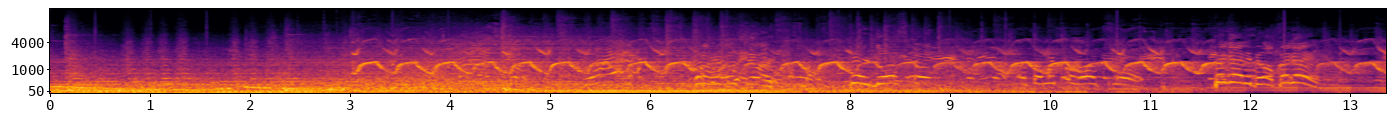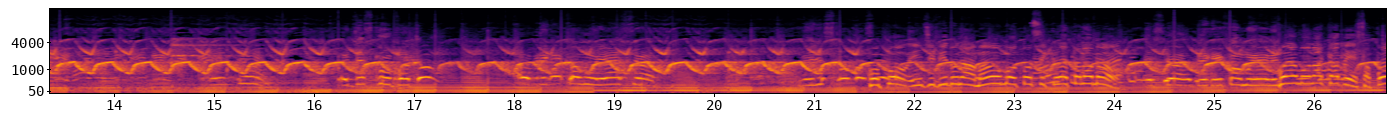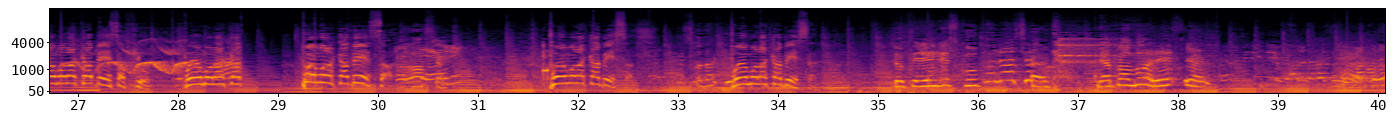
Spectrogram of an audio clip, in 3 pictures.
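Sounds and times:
vehicle engine rumble: 0:00.0 - 0:11.6
police siren on fast yelp: 0:03.0 - 0:28.6.

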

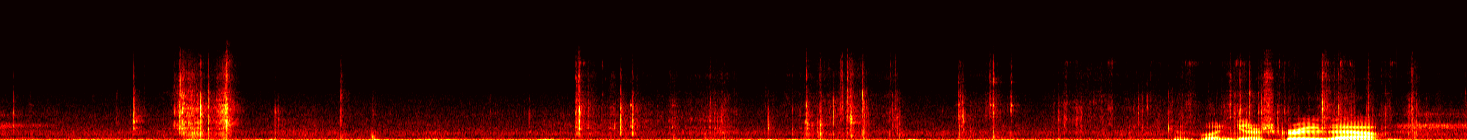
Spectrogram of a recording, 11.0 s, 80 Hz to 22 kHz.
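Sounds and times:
steady low hum: 0:00.0 - 0:11.0
plastic bags crinkling: 0:04.2 - 0:11.0.

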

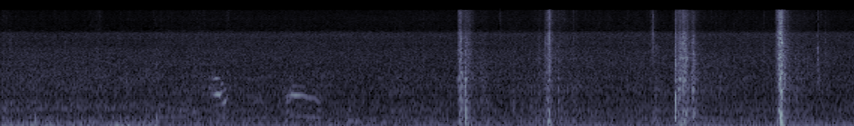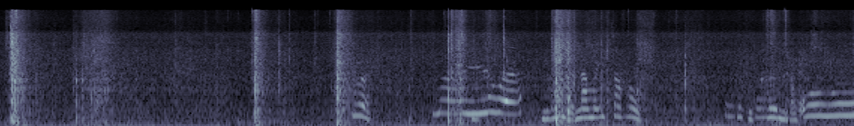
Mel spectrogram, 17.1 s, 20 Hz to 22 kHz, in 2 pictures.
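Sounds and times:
swish through leaves: 0:00.0 - 0:17.0
tool chopping through brush: 0:06.6 - 0:07.1, 0:07.7 - 0:09.8, 0:11.0 - 0:12.3, 0:12.9 - 0:14.7.

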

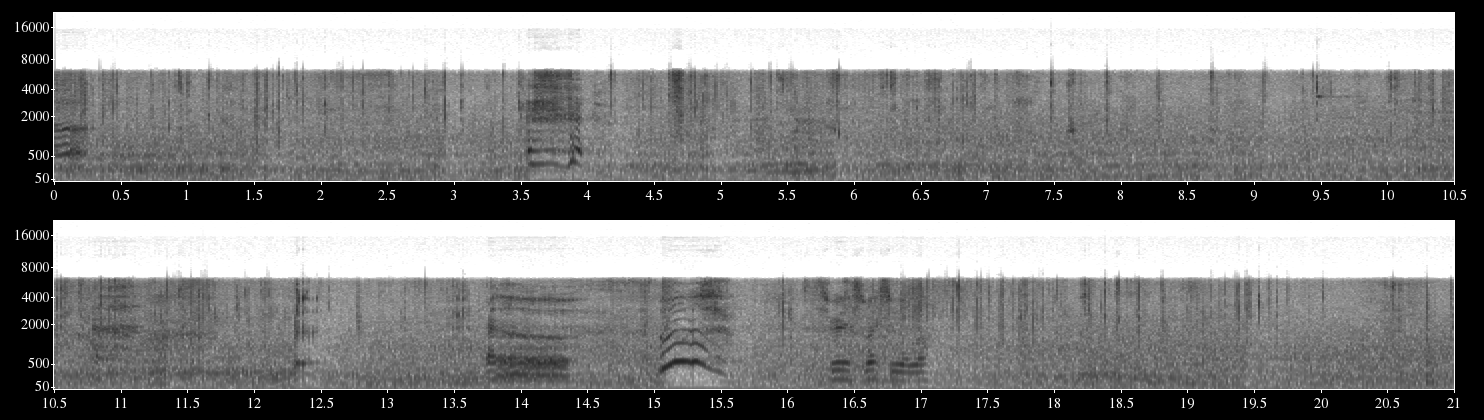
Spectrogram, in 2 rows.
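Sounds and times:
boy's wavering vocal noise: 0:00.0 - 0:00.4, 0:13.7 - 0:15.6
small clicks and rustles: 0:00.0 - 0:13.7, 0:15.8 - 0:21.0.

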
